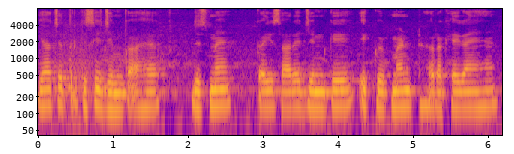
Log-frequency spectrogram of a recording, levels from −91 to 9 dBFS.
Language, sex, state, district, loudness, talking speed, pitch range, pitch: Hindi, male, Uttar Pradesh, Lucknow, -15 LUFS, 135 wpm, 130-140 Hz, 130 Hz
